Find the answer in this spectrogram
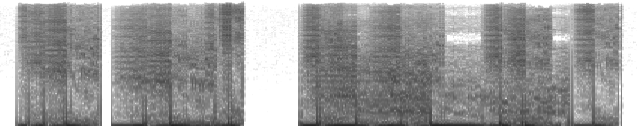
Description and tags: A strangling schidle.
